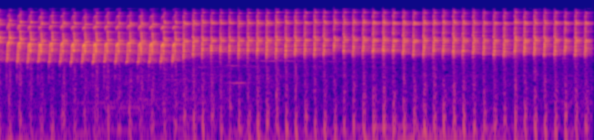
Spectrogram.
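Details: Long ngekek trill of a lovebird, played to stimulate quiet birds into song: an unbroken high, buzzy, machine-like rattle of very fast repeated notes lasting the full six seconds, dipping slightly in pitch partway through.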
